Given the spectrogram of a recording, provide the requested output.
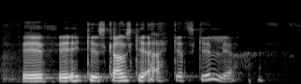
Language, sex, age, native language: Icelandic, male, 20-29, Icelandic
